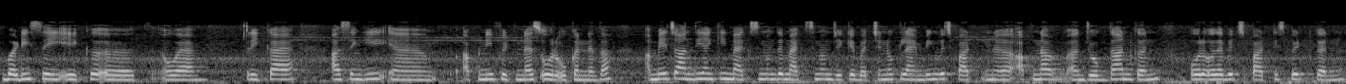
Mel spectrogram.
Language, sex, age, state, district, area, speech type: Dogri, female, 18-30, Jammu and Kashmir, Reasi, urban, spontaneous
